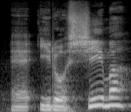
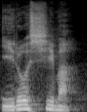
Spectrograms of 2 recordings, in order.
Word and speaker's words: Hiroshima: Então não é Hiroshima, mas é Hiroshima. Quase. Quase. Por quê? Porque o H em japonês sempre é pronunciado, aspirado, não é Hiroshima, mas é Hiroshima, tá?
